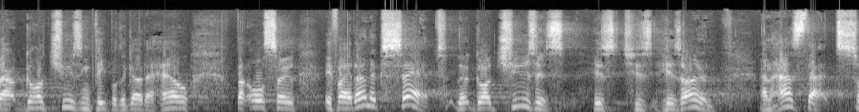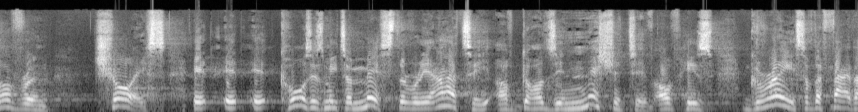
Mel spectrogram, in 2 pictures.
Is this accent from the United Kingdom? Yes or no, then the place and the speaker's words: yes; England, United Kingdom; I think of some of the churches that I know in England, my home country, where they have particularly followed that strand of belief.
